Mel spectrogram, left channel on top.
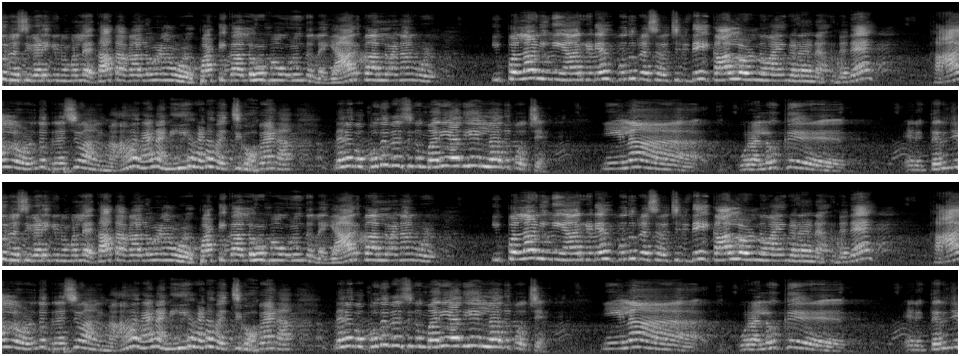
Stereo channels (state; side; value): identical; both; correlation 1.00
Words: ட்ரெஸ் கிடைக்கணும்ல, தாத்தா காலில் விழ பாட்டி காலில் விழுவோம், உழுந்துல யார் காலில் வேணாலும் விழு. இப்பெல்லாம் நீங்க யாருக்கிட்டையாவது புது ட்ரெஸ் வச்சுக்கிட்டே காலில் உழுந்து வாங்கிக்கடானே, என்னதே காலில் விழுந்து ட்ரெஸ் வாங்கணும், வேணாம் நீயே வேணா வச்சுக்கோ வேணாம். இப்ப புது ட்ரெஸ்ஸுக்கு மரியாதையே இல்லாத போச்சு. நீ எல்லாம் ஓரளவுக்கு எனக்கு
